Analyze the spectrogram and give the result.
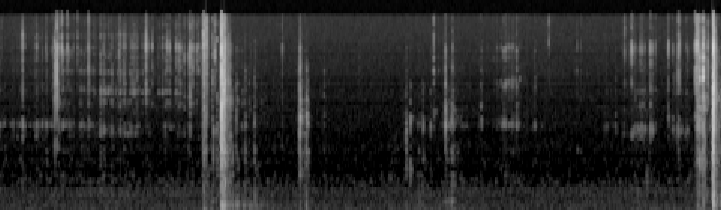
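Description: A utility-knife blade peels the blue glitter coating off a hand-sized solid bar of white soap, held in a hand with red nails, then scrapes the soap beneath. The result is quiet, crisp, gritty scratching and crackling in short, scattered bursts, with louder rasping scrapes around the third second and at the very end.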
